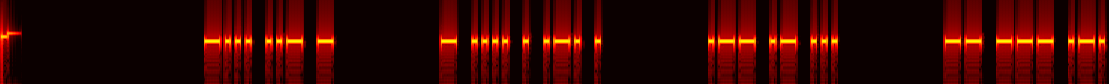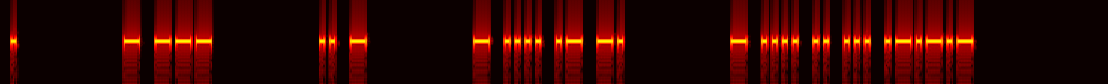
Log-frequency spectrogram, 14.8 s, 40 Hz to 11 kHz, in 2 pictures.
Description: Morse code, heard as a keyed tone, about 34 wpm, 700 Hz. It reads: BUT THERE WAS MORE TO IT THAN THIS.
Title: 3x Word-Spacing - Sentences from Top 100 Words - 35wpm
